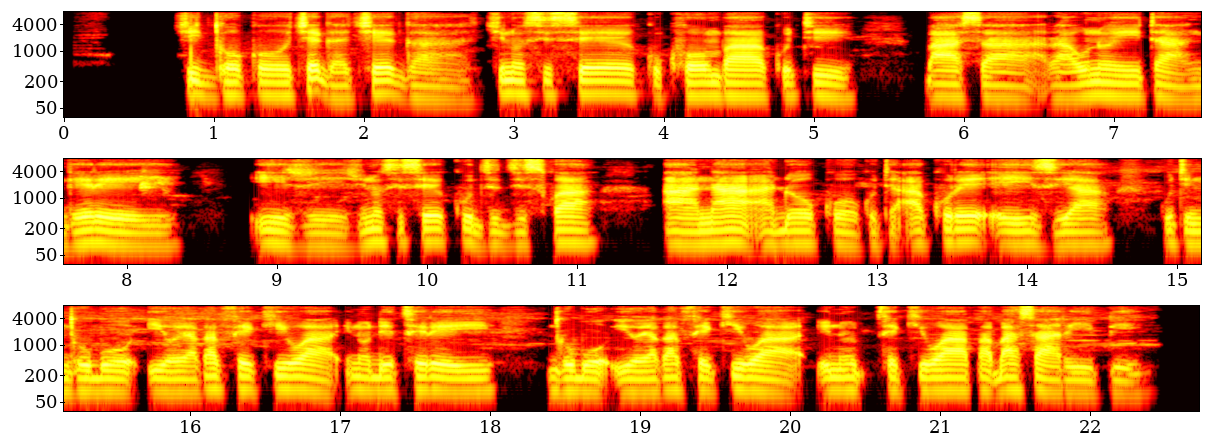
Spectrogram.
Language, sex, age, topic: Ndau, male, 36-49, health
